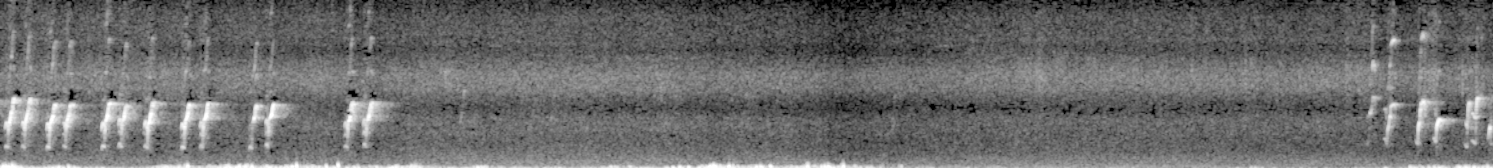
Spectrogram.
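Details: Southern Thai bulbul song, used to stir birds up for trapping: a rapid chattering string of sharp, high chirps at the start, a long quiet stretch with low rumble, then another short chirpy burst at the end.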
